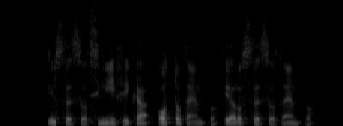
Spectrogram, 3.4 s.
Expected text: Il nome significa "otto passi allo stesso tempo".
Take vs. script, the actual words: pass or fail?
fail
